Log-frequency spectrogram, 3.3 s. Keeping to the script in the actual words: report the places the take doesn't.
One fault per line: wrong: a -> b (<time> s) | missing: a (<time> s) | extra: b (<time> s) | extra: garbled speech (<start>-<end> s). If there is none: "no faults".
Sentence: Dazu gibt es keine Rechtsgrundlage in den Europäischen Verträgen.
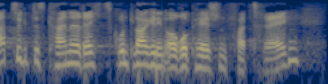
no faults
